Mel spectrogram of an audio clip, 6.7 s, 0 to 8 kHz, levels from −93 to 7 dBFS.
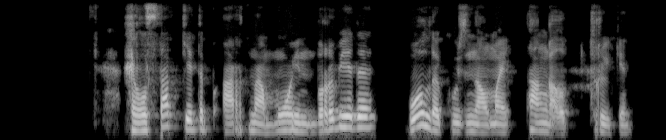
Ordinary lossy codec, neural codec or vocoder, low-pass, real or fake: none; vocoder, 44.1 kHz, 80 mel bands, Vocos; 7.2 kHz; fake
